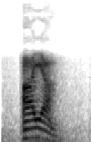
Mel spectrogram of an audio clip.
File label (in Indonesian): "ayam", bahasa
